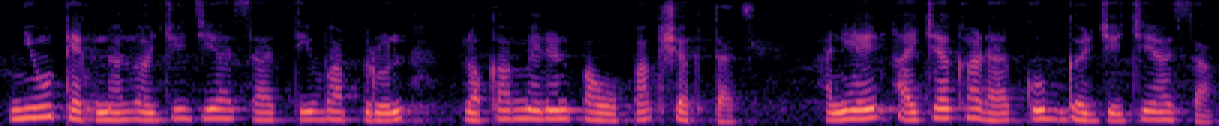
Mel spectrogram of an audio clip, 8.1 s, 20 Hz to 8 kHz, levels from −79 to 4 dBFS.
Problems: none marked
